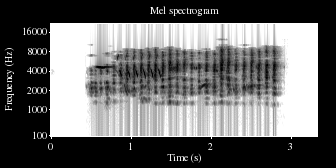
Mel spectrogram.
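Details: Harsh, scratchy rattling chatter from a Bullock's oriole, a rapid dense series of rasping notes running about two and a half seconds, otherwise quiet.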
